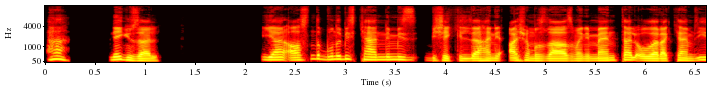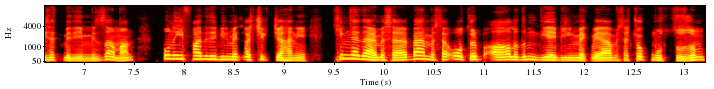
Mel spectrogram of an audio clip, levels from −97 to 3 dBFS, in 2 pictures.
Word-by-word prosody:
Hah, 190 -2 -1 0.4
ne 180 +2 +3
güzel. 125 - +1 1.0
Yani 165 0 +2
aslında 155 +9 -2
bunu 200 +3 0
biz 215 -2 -3
kendimiz 175 -2 0
bir 135 0 -8
şekilde 130 -1 -1
hani 130 0 +1
aşmamız 135 -3 0
lazım. 120 -1 +4
Hani 120 -1 -1
mental 140 +5 +1
olarak 125 -4 +3
kendimizi 140 0 -1
iyi - - -1
hissetmediğimiz 130 -6 -3
zaman 155 -3 -1 0.3
bunu 235 -1 0
ifade 215 -2 0
edebilmek 185 -3 0
açıkça, 160 -3 0
hani, 140 -4 -2 0.3
kim 245 -1 -3
ne 235 -2 +3
der 185 -6 +5
mesela? 155 +1 0
Ben 225 -1 +4
mesela 175 -1 -3
oturup 190 -2 +2
ağladım 170 0 0
diyebilmek 150 -4 +1
veya 145 +3 +3
mesela 145 +1 -6
çok 185 +1 -1
mutsuzum, 145 +2 -1
155 Hz, 175 wpm, -21 LUFS, 135-180 Hz, 1.0 s, der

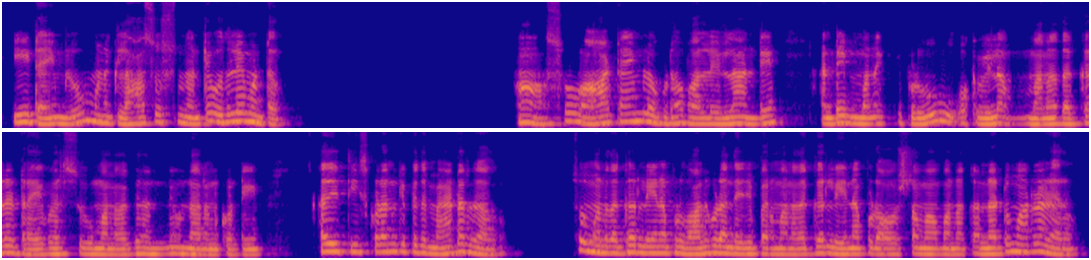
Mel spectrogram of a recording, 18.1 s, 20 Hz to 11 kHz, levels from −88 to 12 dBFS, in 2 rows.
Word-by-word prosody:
ఈ - - +5
టైమ్‌లో 150 +2 +2 0.2
మనకి 170 -4 -1
లాసొస్తుందంటే 160 +2 -1
వదిలేయమంటారు. 185 -9 +1 2.0
ఆ! - - +6 0.2
సో 215 - -8 0.2
ఆ - - +2
టైంలో 205 0 +1
గుడా 155 +1 -1
వాళ్ళెలా 150 +1 +2
అంటే, 150 +3 0 0.4
అంటే 155 +4 +3 0.2
మనకి 155 +1 -1
ఇప్పుడు 145 -1 0 0.3
ఒకవేళ 145 +1 +2 0.3
మన 140 +1 +3
దగ్గర 150 +4 -1
డ్రైవర్సు 145 +3 -2 0.2
మన 135 - +1
దగ్గర 150 +3 -2
అన్నీ 145 +2 -1
ఉన్నారనుకోండి. 130 -2 -1 0.6
అది 205 0 +6
తీసుకోవడానికి 195 +1 -2
పెద్ద 175 -2 -1
మ్యాటర్ 180 +5 0
కాదు. 130 -1 -2 0.6
సో - - -4
మన 180 -3 +2
దగ్గర 185 +3 +1
లేనప్పుడు 165 -1 0
వాళ్ళు 145 +3 +2
కూడా 170 -1 +3
అంతే 150 -1 +1
చెప్పారు, 145 -1 -1
మన 135 - -1
దగ్గర 165 +4 -2
లేనప్పుడు 145 +1 +1
అవసరమా 140 +1 0
మనకు 140 +2 -2
అన్నట్టు 145 +6 +2
మాట్లాడారు. 185 -9 0
150 Hz, 140 wpm, -24 LUFS, 145-175 Hz, 2.0 s, ఆ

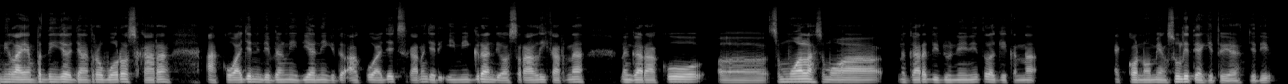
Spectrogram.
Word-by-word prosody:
nilai 115 -1 +5
yang 110 - -2
penting 120 0 -1
juga, 120 -2 +4
"Jangan 110 -1 0
terlalu 110 -1 0
boros 125 -1 +2
sekarang. 110 +2 0 0.3
Aku 110 -1 0
aja 125 +4 +3
nih," 115 - -3
dia 110 - 0
bilang 110 +1 -1
nih, 105 -2 -3
dia 110 +2 +2
nih 105 -1 -2
gitu, - - -2
"aku 105 +2 -1
aja 105 - -4
sekarang 105 +4 -5
jadi 105 -1 -3
imigran 110 +2 +1
di - - -1
Australia 105 +2 0
karena 115 +3 -1 0.4
negara 110 -2 +2
aku, 120 -1 +3 0.2
eee, 100 0 -3
semualah, 125 +2 +5
semua 105 -2 +1 0.2
negara 110 +1 0
di 110 -2 -3
dunia 105 0 -2
ini 110 +1 -3
tuh 120 -1 0
lagi 105 - -7
kena 105 0 -4 0.8
ekonomi 105 0 -1
yang 100 - -8
sulit 130 +2 +4
ya, 105 - +4
gitu 95 -1 -4
ya," 90 0 0
jadi 95 +1 -4
110 Hz, 205 wpm, -24 LUFS, 105-115 Hz, 0.8 s, nilai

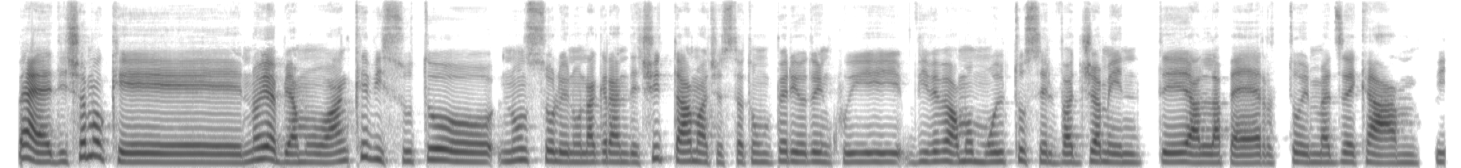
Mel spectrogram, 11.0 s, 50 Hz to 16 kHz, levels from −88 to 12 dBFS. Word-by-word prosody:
Beh, 195 -9 +8
diciamo 305 - +1
che 185 -3 +1
noi 235 +7 +2
abbiamo 185 -3 0
anche 220 +11 0
vissuto, 210 -3 +1
non 220 +4 -3
solo 220 -3 -2
in 195 - 0
una 190 0 0
grande 190 -1 -2
città, 225 0 +1
ma 200 -2 0
c'è 185 -1 -10
stato 190 +1 -7
un 190 -1 -7
periodo 200 0 -2
in 195 -2 -2
cui 195 0 -3
vivevamo 205 +1 -1
molto 200 +3 -3
selvaggiamente 190 -1 -2
all'aperto, 175 0 0
in 185 -1 -3
mezzo 180 +2 -3
ai 190 - -1
campi 175 0 0
195 Hz, 155 wpm, -23 LUFS, 185-205 Hz, -, Beh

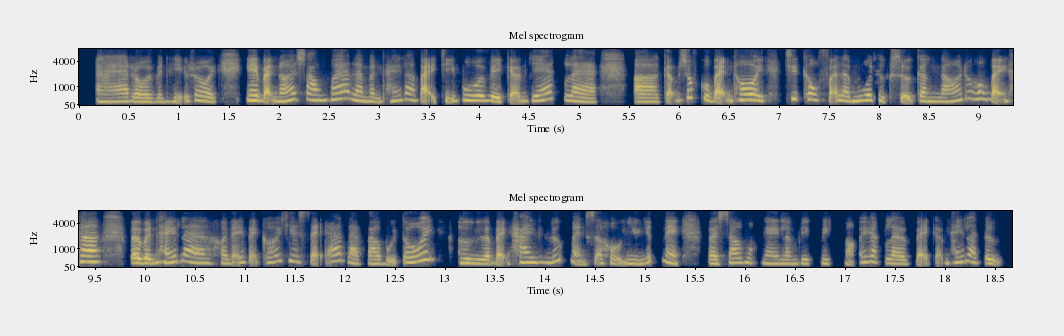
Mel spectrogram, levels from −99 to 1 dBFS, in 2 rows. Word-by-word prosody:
À, 205 +1 -1
rồi, 200 -2 +1
mình 195 0 -5
hiểu 210 +2 -4
rồi. 235 -7 0 0.3
Nghe 270 -1 +7
bạn 235 - +4
nói 230 +8 +2
xong 290 -4 +1
á 345 +4 +1
là 265 -7 +1
mình 215 -3 -1
thấy 240 +5 -3
là 305 -3 -1
bạn - - +4
chỉ - - -3
mua 265 -2 +4
vì 230 -5 +4
cảm 230 +4 -1
giác 280 +8 -1
là 220 -7 +2 0.4
ờ, 200 -1 +3
cảm - - 0
xúc 400 +10 -1
của - - +1
bạn 345 -6 +4
thôi 295 -2 +5 0.2
chứ 350 - 0
không 315 0 +1
phải 300 - 0
là 250 -3 +2
mua 250 +5 +2
thực 260 - -4
sự - - 0
cần 220 -3 0
nó, 215 +5 0
đúng 365 +3 -8
hông 350 -1 -1
bạn 335 - +4
ha? 305 -1 +7 0.3
Và 245 - +6
mình 235 0 +4
thấy 270 +2 +3
là 255 -8 +1
hồi 220 0 -3
nãy 275 +6 -3
bạn - - -5
có 275 +5 -5
chia 340 -4 -3
sẻ 285 - -3
á 335 +3 -3
là 250 - 0
vào 205 -1 0
buổi - - -4
tối, 350 +10 +1 0.2
thường 230 -3 +1
là 205 -1 +2
bạn - - 0
hay 270 +2 +2
lướt 270 +7 -3
mạng - - -3
xã 225 - -5
hội 225 +1 -3
nhiều 210 -3 -3
nhất 195 - -5
nè, 250 - +1 0.3
và 210 - +3
sau 245 +5 -2
một 260 -2 -2
ngày 210 -2 -3
làm 205 -1 -4
việc 210 -1 -4
mệt 210 -2 -4
mỏi 280 - -4
hoặc 290 -4 -3
là 210 -3 0
bạn - - -1
cảm 230 - -8
thấy 275 +4 -2
là 295 -5 -1
tự 215 -2 +2
250 Hz, 260 wpm, -22 LUFS, 215-290 Hz, 0.4 s, Nghe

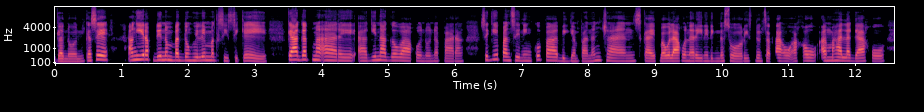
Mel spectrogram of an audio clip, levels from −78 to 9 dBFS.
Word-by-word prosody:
gano'n. 165 0 -4
Kasi 260 +5 +6 0.3
ang 245 - +4
hirap 280 0 +7
din 250 +2 +2
ng 250 - -3
bandang 225 -1 +2
huli 220 +2 0
magsisi 215 -5 -5
ka, 195 - -4
eh. 170 -5 +2 0.3
Kaya 265 0 +10
hanggat 270 0 +5
maaari, 225 -5 0
ah, 200 0 -3
ginagawa 220 -4 -1
ko 190 - -7
no'n 175 0 -12
na - - -20
parang 170 0 -7 0.3
sige 260 +3 -2
pansinin 220 -4 -1
ko 260 - -4
pa 220 -2 +2
bigyan 180 -1 -7
pa 170 -1 -6
ng 190 +6 -9
chance. 185 -2 -3
Kahit 180 -1 0
ba 175 -1 -1
wala 180 -1 +6
akong 195 0 -7
naririnig 185 -1 -3
na 180 +2 -6
sorry 175 -2 -5
do'n 185 -1 -10
sa 190 - -2
tao, 185 -3 0
ako 195 +2 -5
ang 205 0 0
mahalaga 200 -3 +2
ako 175 0 -10
195 Hz, 200 wpm, -22 LUFS, 180-225 Hz, 0.3 s, Kaya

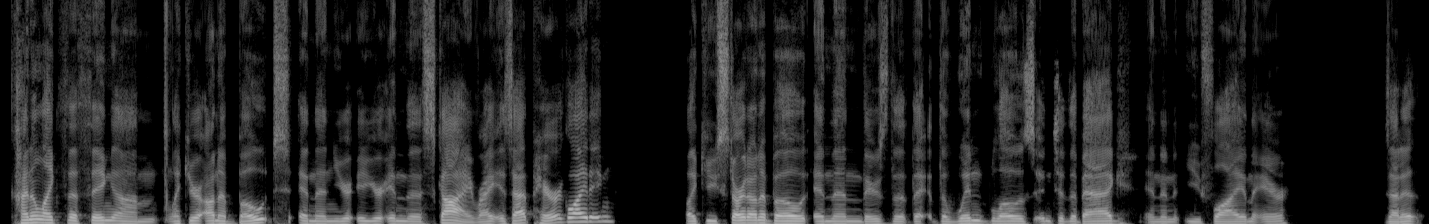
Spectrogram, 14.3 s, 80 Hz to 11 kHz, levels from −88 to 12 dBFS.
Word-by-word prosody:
kinda, 155 +3 +4
like, 155 -3 +3
the 135 -3 +1
thing, 140 +3 +1
um 110 -3 -3
like, 120 +3 -5
you're 135 0 +1
on 130 0 +2
a 125 - +1
boat, 125 - +1
and 125 -3 -1
then 120 -1 -2
you're 120 +1 -2
you're 125 0 0
in 125 -1 -2
the 115 -2 -2
sky, 130 - +3
right? 105 +5 -2
Is 125 - -4
that 140 +3 +2
paragliding? 210 - +2 0.7
Like, 120 0 -2
you 125 -2 0
start 145 +2 +4
on 145 0 +5
a 145 - +3
boat, 125 -1 +4
and 115 0 -1
then 115 0 -2
there's 115 -2 -3
the 115 -1 -3
the 115 - -4
the 115 -1 -2
wind 125 +2 0
blows 120 -2 +1
into 125 0 -4
the 120 +1 -3
bag, 120 +1 0 0.2
and 110 +1 -7
then 105 -1 -5
you 110 -2 -6
fly 110 +1 -1
in 110 0 -2
the 110 - -7
air. 115 +3 -6 1.0
Is 110 - -5
that 105 0 +1
it? 115 0 0
120 Hz, 200 wpm, -24 LUFS, 115-130 Hz, 1.0 s, on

